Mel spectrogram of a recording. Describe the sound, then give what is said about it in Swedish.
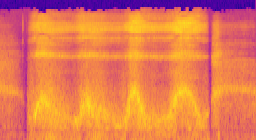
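A voice imitates the hissing of a breast pump rented from a hospital pharmacy, a breathy wheeze rising and falling in four even cycles, fairly loud, with no other talk. “Och jag minns att den hade som ett väsande ljud. Så här.”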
